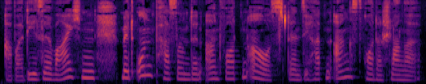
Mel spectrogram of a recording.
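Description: A woman narrates a fable in a scripted storybook style. Her reading is even and clear. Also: mid-range voice, normal speed.

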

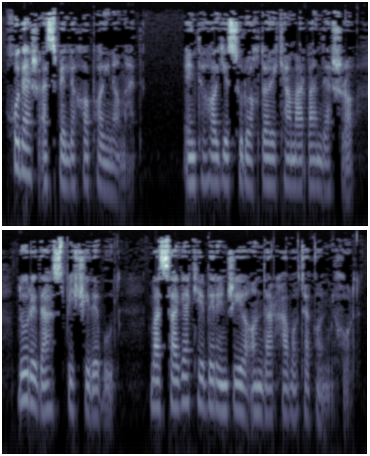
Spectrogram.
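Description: A man narrating a story in a steady, measured storytelling manner. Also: medium pitch.

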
